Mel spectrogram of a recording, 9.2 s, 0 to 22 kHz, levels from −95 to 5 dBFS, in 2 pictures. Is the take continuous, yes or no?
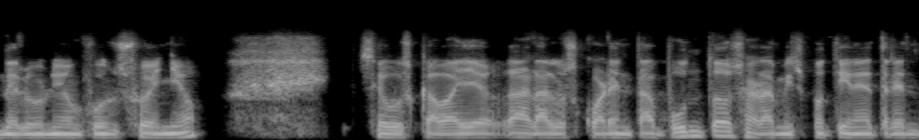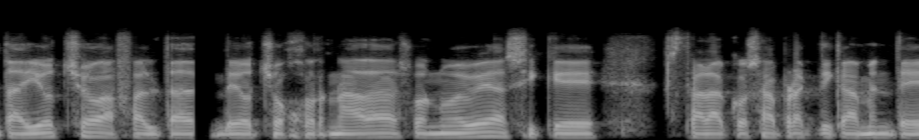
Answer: no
